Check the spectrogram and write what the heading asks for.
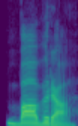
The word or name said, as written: बावरा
